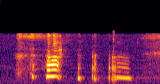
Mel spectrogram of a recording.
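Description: A man's voice: a few short, indistinct spoken sounds with no clear words, mumbled or half-laughed.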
